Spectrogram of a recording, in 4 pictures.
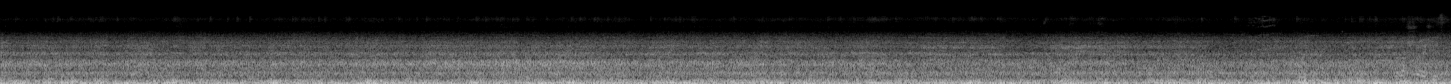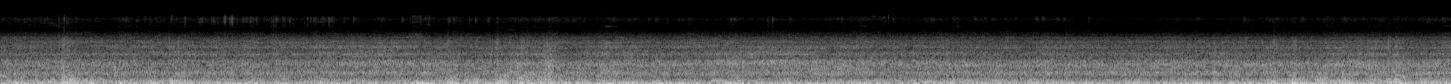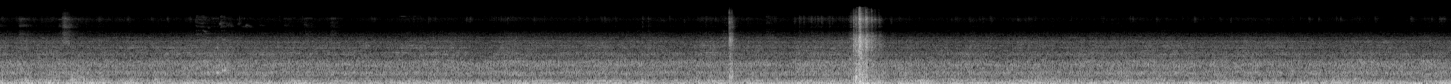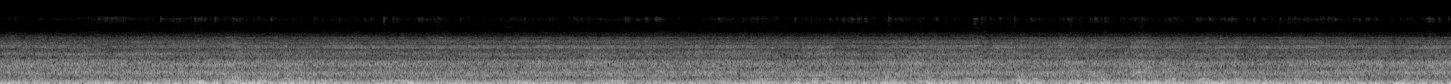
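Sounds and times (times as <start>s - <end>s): train rumbling on rails: 0.0s - 58.0s
sharp knock: 37.5s - 38.0s.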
